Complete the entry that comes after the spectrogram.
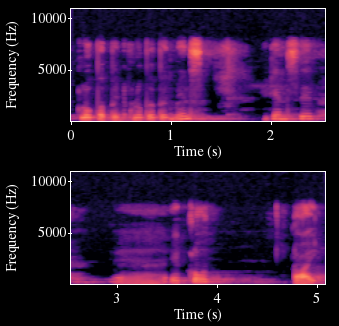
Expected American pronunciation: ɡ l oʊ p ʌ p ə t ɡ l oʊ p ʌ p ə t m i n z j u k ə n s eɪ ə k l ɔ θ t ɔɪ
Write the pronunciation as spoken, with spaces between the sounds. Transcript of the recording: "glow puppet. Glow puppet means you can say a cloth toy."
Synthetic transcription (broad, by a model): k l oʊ p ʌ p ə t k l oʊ p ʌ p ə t m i n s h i k ə n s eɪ ə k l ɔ t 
